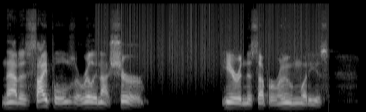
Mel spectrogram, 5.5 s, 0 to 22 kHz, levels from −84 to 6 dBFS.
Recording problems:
thin; somewhat; fading below 300 Hz
crackling; noticeable; from 1.5 to 3.5 s and from 4 to 5 s; 20 dB below the speech

